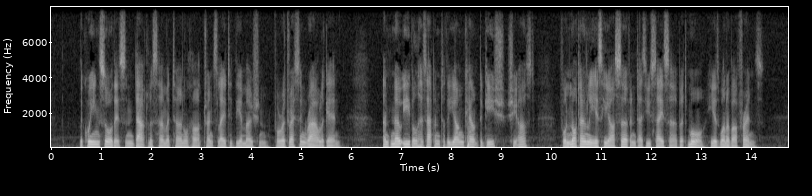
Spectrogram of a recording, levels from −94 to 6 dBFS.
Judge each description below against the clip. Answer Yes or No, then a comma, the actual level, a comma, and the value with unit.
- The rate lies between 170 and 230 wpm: Yes, average, 190 wpm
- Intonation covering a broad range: No, average, 3.8 semitones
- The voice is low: Yes, low, 115 Hz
